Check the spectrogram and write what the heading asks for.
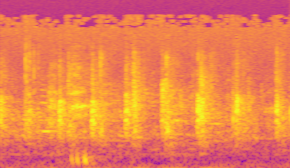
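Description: A string of irregular sharp clicks and light knocks, with a low thump about half a second in.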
